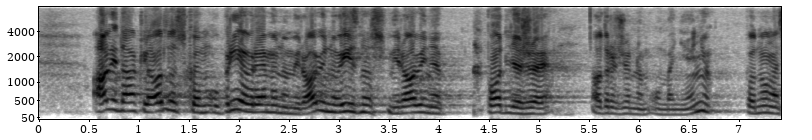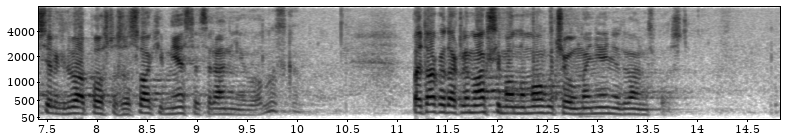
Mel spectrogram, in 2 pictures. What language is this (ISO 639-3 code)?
hrv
